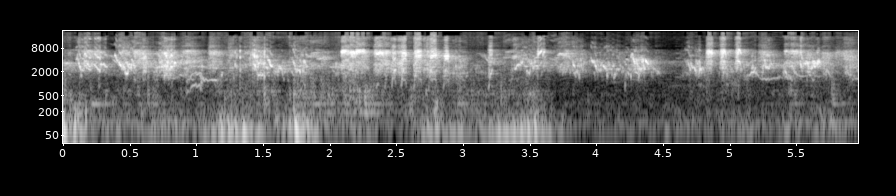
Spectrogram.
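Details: Budgerigar flock chattering with bright chirps and buzzy warbles, steady overlapping calls and one brief quieter moment before the chatter resumes.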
